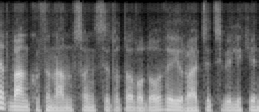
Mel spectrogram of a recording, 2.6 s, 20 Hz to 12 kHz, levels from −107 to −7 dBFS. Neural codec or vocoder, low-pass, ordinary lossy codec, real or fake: codec, 16 kHz in and 24 kHz out, 0.6 kbps, FocalCodec, streaming, 2048 codes; 10.8 kHz; Opus, 32 kbps; fake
